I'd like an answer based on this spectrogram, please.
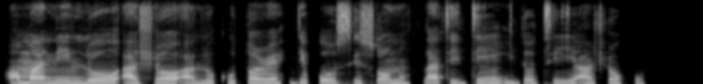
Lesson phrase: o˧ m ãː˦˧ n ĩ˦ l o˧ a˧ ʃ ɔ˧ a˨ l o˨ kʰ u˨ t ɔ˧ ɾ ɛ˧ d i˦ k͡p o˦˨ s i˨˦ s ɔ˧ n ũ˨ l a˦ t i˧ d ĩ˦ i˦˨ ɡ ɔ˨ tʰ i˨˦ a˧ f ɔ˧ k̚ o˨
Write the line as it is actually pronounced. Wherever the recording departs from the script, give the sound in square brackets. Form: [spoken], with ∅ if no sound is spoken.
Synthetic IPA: [ɔ˧] m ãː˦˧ n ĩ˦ l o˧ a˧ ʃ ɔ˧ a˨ l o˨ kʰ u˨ t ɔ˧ ɾ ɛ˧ d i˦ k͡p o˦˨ s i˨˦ s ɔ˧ n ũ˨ l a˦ t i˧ d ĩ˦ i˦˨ [d] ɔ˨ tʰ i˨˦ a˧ [ʃ] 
